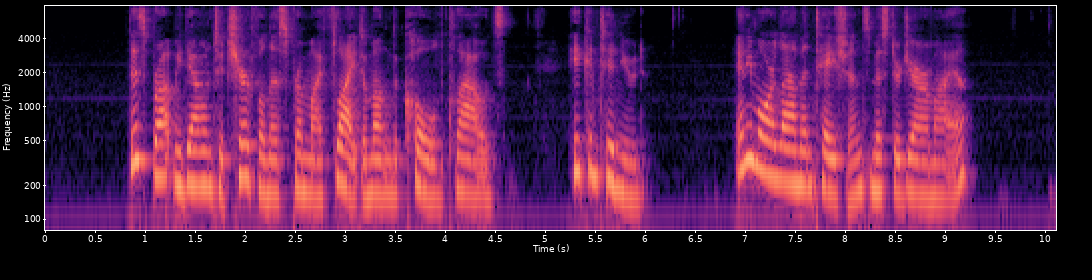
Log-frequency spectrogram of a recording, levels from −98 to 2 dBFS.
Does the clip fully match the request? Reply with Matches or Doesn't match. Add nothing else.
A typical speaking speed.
Doesn't match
